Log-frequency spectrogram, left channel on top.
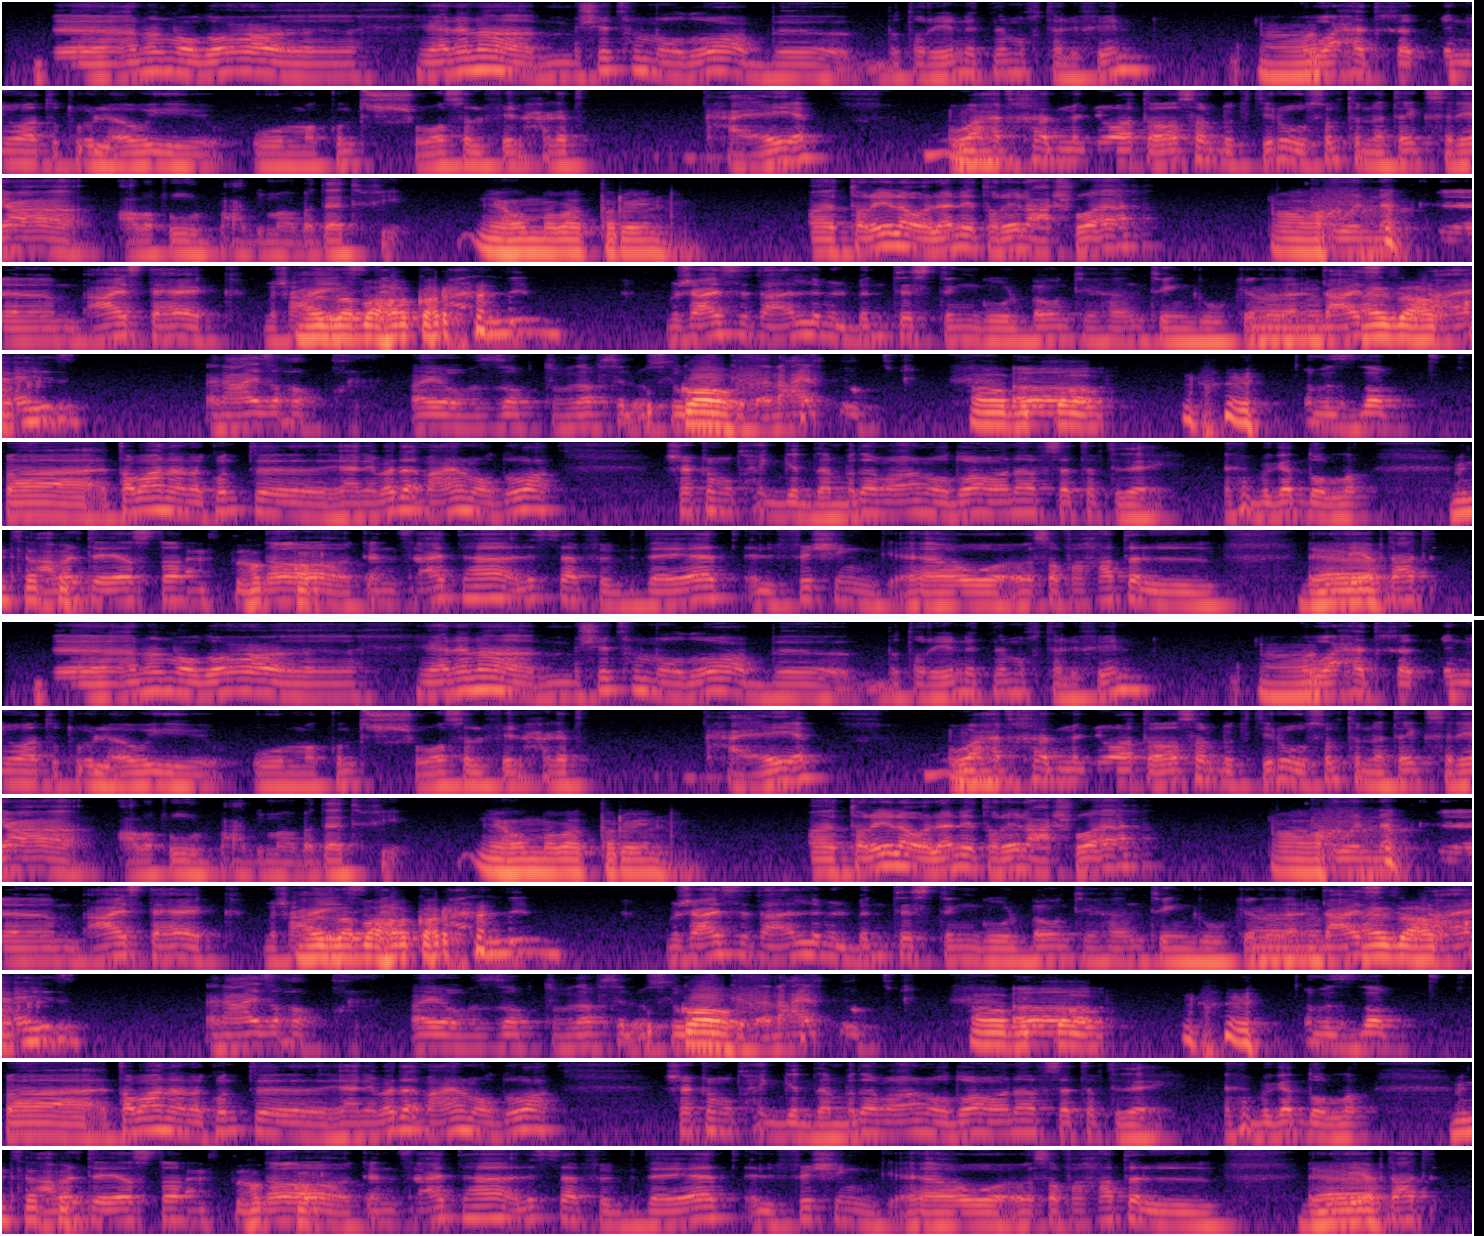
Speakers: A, on the right (about 20°); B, on the left (about 40°).
A: آه، انا الموضوع آه، يعني انا مشيت في الموضوع ب- بطريقين اتنين مختلفين
B: اه
A: واحد خد مني وقت طويل قوي وما كنتش واصل فيه لحاجات حقيقيه
B: ماشي
A: وواحد خد مني وقت اقصر بكتير ووصلت لنتائج سريعه على طول بعد ما بدات فيه
B: ايه هما بقى الطريقين
A: الطريق الاولاني طريق العشوائيه
B: اه <laughs>
A: وانك آم، عايز تهاك مش عايز
B: عايز ابقى
A: تتعلم
B: هاكر
A: مش عايز تتعلم البن تيستنج والباونتي هانتنج وكده
B: آه،
A: لا
B: انا
A: انت
B: أنا
A: عايز
B: عايز
A: انت
B: اهكر
A: عايز انا عايز احقر ايوه بالظبط بنفس الاسلوب
B: بالقاف
A: ده كده انا عايز احقر
B: اه بالقاف
A: اه
B: <laughs>
A: بالظبط فطبعا انا كنت يعني بدأ معايا الموضوع شكل مضحك جدا بدأ معايا الموضوع وانا في سته ابتدائي <laughs> بجد والله
B: مين ستة
A: عملت ايه يا اسطى
B: عايز تهكر
A: اه آه، كان ساعتها لسه في بدايات الفيشنج او صفحات ال...
B: يا
A: اللي هي بتاعت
